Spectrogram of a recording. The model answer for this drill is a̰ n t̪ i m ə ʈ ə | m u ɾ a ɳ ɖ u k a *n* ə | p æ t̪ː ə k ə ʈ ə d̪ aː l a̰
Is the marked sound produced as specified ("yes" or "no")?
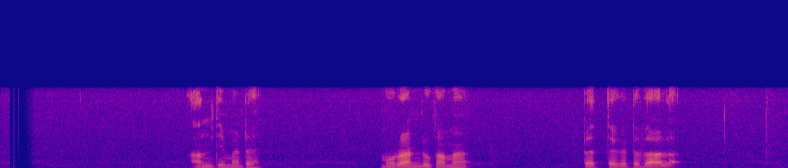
no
